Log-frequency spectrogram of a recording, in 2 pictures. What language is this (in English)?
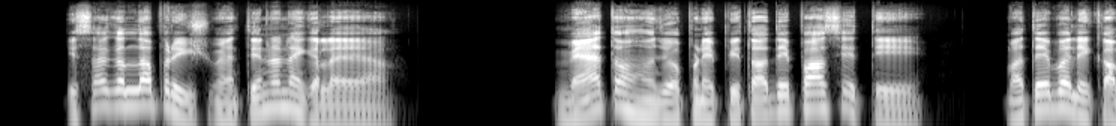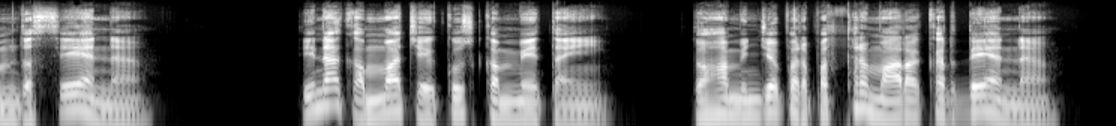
Kangri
